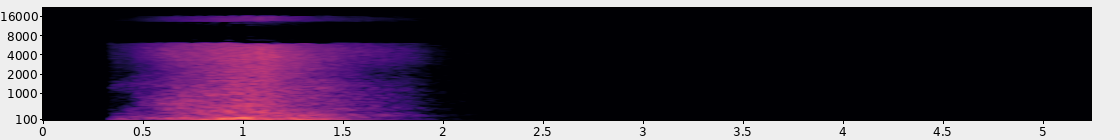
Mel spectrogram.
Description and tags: long wispy woosh4
01.24.17: Long slowed-down woosh for motion design with a lessened low-end.
attack, high, light, long, motion, move, moving, swing, swish, swoosh, whip, whoosh, wispy, woosh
